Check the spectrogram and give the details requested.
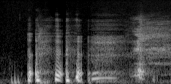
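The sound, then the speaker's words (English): A quick fit of about four harsh coughs in close succession, fairly loud, trailing off into a softer throaty breath with no talking. “And tell us about that moment while I cough.”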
